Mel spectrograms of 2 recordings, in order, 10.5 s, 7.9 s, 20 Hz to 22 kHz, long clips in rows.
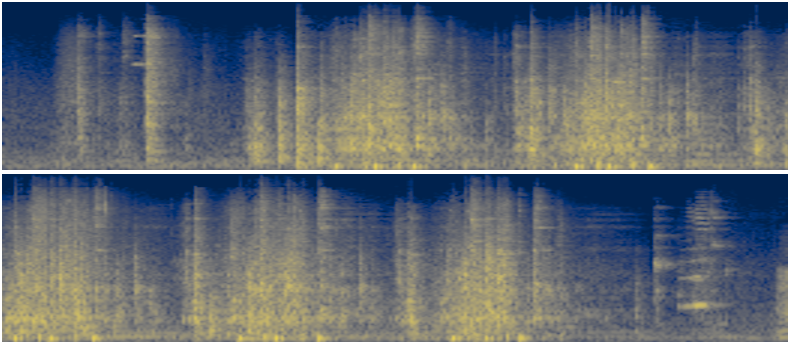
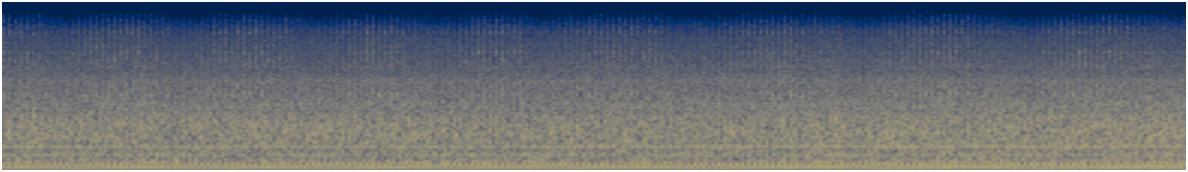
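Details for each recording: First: Ariens push mower after long storage, choke closed, no fuel shutoff: repeated rope pulls about every 1.5 seconds, each a short cranking whoosh with no firing. Won't start when pull-started; starter fluid into the carburetor is the next step. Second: Ariens push mower that wouldn't start after long storage, running after a carburetor clean; the single-cylinder engine holds a steady, even beat with no misses or surging, healthy and smooth.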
